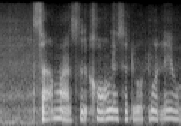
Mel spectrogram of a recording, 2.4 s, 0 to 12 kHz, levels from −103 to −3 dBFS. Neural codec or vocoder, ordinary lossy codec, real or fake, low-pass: codec, 24 kHz, 1.2 kbps, DualCodec; AAC, 64 kbps; fake; 10.8 kHz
